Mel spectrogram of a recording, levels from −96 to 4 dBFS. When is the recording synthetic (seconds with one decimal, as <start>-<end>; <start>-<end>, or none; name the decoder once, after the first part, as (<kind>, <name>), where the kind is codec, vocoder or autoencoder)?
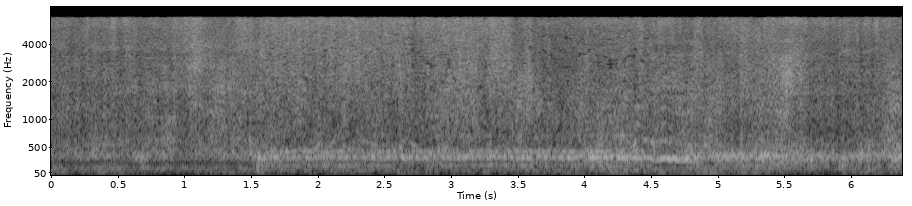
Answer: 0.0-1.6 (codec, SNAC); 4.5-6.4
